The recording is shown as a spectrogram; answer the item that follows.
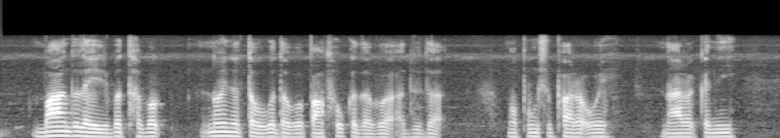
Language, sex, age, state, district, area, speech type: Manipuri, male, 30-45, Manipur, Chandel, rural, spontaneous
